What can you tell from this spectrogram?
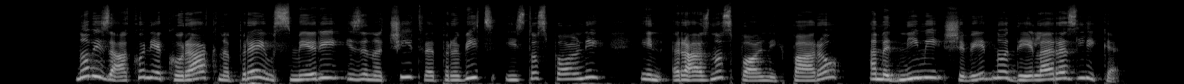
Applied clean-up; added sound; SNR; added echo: neural mask model DeepFilterNet 3.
